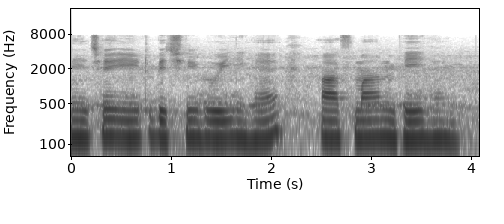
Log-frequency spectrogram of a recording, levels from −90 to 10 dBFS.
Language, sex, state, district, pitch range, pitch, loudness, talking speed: Hindi, male, Uttar Pradesh, Shamli, 125-130 Hz, 125 Hz, -16 LUFS, 120 wpm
